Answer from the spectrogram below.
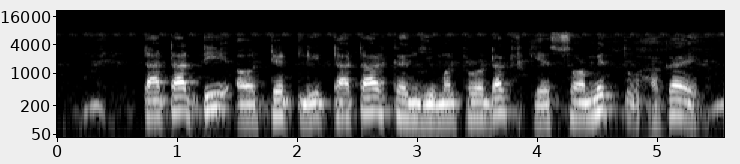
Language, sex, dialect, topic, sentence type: Magahi, male, Southern, agriculture, statement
